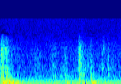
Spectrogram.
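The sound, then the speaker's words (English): A door shuts with a soft, low thud, followed by a few quick clicks of a lock being turned, with no talking. “You'll excuse me if I lock the door.”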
